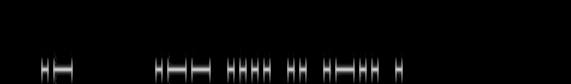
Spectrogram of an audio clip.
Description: Morse code, heard as a keyed tone, about 21 wpm, 700 Hz. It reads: A WHILE
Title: 2x Word-Spacing - Sets of 5 Words - 20wpm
